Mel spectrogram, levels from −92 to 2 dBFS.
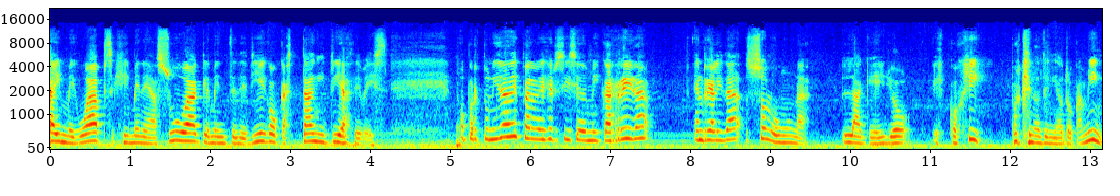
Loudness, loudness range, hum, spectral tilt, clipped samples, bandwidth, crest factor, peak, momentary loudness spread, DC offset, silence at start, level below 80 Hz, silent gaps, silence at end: -18 LUFS; 4 LU; none; -5 dB/octave; under 0.1%; 13.5 kHz; 18 dB; 0 dBFS; 16 LU; under 0.1%; 0 s; -38 dBFS; none; 0 s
